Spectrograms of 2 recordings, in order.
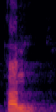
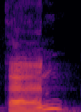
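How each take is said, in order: First: The vowel is reduced to a short schwa. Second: The vowel is full, as in 'cat'. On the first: "but the weak form is an" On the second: "The strong form is an"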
